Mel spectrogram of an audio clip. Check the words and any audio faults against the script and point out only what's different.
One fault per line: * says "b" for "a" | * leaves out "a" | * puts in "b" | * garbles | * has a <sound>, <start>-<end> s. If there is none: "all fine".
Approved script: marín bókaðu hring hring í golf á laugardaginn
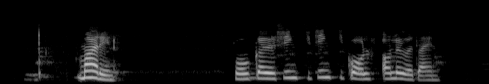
all fine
